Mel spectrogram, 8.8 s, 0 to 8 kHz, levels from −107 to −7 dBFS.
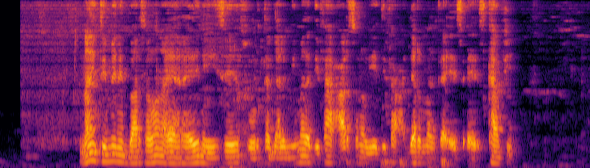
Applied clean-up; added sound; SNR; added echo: classical method WPE with log-MMSE.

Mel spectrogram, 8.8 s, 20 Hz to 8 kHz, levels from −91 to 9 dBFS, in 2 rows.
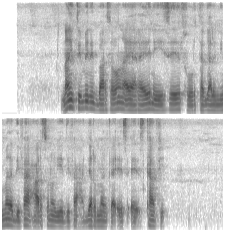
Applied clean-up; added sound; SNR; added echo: none; none; none; none.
